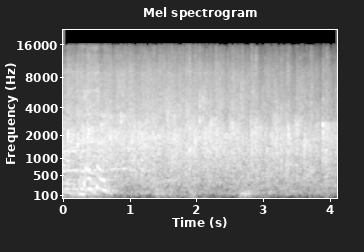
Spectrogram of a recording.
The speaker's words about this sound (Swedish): Applådera för sköldpaddan.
